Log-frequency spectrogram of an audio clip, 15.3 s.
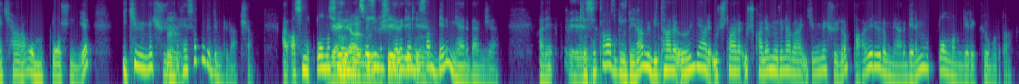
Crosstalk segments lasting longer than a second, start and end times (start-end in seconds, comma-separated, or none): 4.9-6.5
